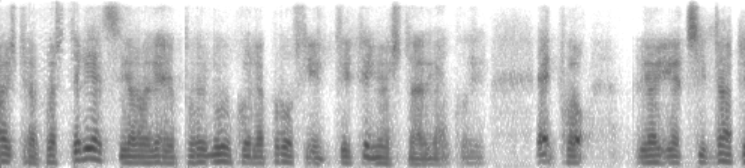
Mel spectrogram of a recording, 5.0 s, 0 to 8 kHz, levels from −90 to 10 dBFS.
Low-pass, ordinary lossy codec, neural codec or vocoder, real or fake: 7.2 kHz; Opus, 16 kbps; codec, 16 kHz, 0.5 kbps, FreqCodec, smaller model; fake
